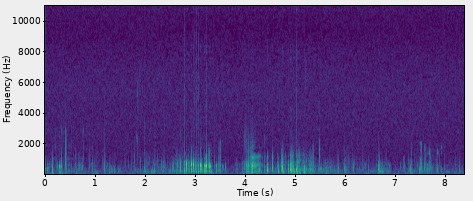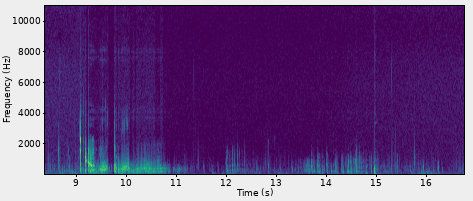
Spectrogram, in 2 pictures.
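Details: Stomach growling (borborygmi) recorded at 1:30 a.m. after overeating udon at 19:30, the first gluten in a while: continuous rumbling and gurgling with louder swells and quieter stretches.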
